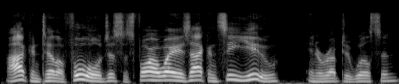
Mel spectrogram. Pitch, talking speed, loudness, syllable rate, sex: 165 Hz, 240 wpm, -18 LUFS, 5.8 syllables/s, male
